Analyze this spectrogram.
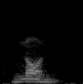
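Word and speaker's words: known: Question number 10, the silent letter in the word नॉन, नॉन शब्द में silent letter कौन है, तो वो कौन है, के, इसका सही आंसर क्या हो जाएगा, के।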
